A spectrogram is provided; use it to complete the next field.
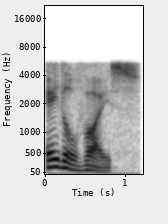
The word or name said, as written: edelweiss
